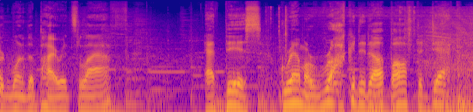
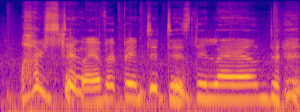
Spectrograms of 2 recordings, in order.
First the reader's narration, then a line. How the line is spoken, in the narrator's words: Dante whimpered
